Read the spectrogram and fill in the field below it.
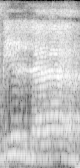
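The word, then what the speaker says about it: بالله: Wayu min billah. Ada lam jalalah yang dibaca secara tartik ya. Kenapa tartik? Karena sebelumnya hurufnya barisnya di bawah kasrah, maka lah tipis. Billah maka lidah datar ya.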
